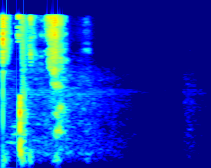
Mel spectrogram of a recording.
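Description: A few computer keyboard keystrokes, typing a word, in the first second, then dead silence.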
